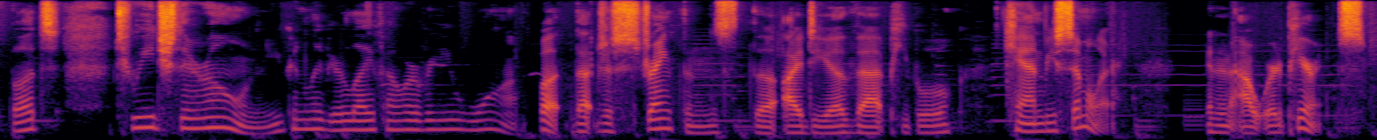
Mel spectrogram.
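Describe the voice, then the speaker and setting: A teenage boy chats on in a loose, rambling way, tossing in goofy asides. His pitch swings widely up and down as he talks. Faint music plays softly underneath. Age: teens. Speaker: gaming channel host. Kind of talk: casual rambling monologue.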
